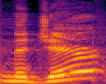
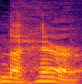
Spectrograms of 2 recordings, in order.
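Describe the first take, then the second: First: The middle consonant is a J sound. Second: The middle consonant is an H sound. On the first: The speaker calls it right. "is is is the J?" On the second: The speaker calls it wrong. "in Spanish it would be an H, so that's why I was saying Naher"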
